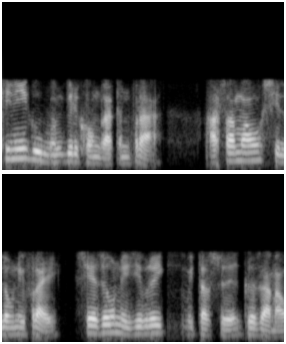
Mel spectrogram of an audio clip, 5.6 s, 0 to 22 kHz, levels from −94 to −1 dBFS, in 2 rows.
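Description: G.729 codec throughout: the 8 kbit/s coder rebuilds the speech from filter and pulse models inside a 250 Hz to 3.7 kHz line band, leaving it plainly rough and synthetic.

VoIP packet loss concealed by the speech codec at 0.38 to 0.62 s, 2.15 to 2.19 s and 4.45 to 4.72 s: the decoder stretches the last sound into a fading fill over gaps of about 80, 20 and 160 ms. The longest, a 120 ms run near 4.5 s, leaves the speech weakened as it recovers.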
